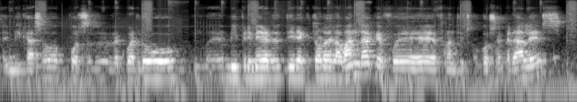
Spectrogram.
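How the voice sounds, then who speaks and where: A man's voice: fairly high pitch, fairly even intonation, normal speed, a little mellow, soft background music. Man from Valencia, echoey room. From Valencia, Spain. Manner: reflective, many restarts and repeated words. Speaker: clarinetist in a quartet. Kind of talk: interview answers.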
